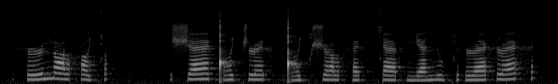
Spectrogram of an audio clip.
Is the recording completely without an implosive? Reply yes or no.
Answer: yes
